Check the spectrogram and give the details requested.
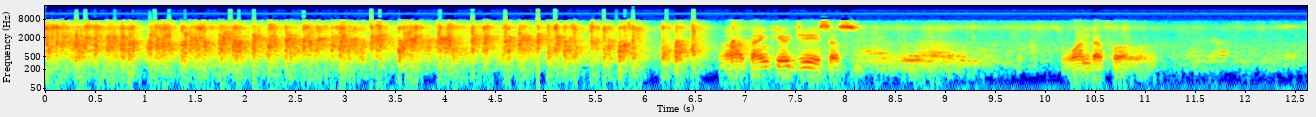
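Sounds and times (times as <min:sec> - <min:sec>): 
audience clapping: 0:00.0 - 0:07.3
speech: 0:07.1 - 0:08.3, 0:10.3 - 0:11.0.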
